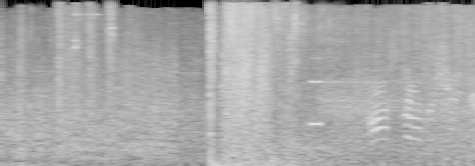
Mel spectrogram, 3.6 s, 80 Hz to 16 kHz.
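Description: A single heavy C4 explosion in Battlefield 4 lands as a sudden loud boom partway through, then rumbles on beneath ongoing battle noise and faint game voices.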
